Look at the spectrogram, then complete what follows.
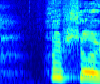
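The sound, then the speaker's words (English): A voiced yawn: a short, breathy vocal sigh in two drawn-out parts with a steady, slightly falling pitch, loud against an otherwise quiet background. “I'm sorry to yawn.”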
